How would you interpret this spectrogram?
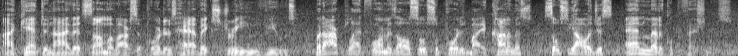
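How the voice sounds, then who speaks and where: Low-voiced, earnest politician. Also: male voice, big pitch swings, noisy background. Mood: defensive, firm. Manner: formal, measured, rhetorical. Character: earnest, smooth nationalist male politician seeking votes. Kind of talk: video game dialogue acting.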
